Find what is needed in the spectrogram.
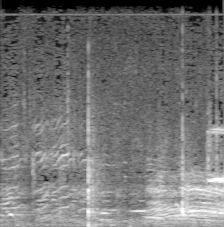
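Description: Volleyball players' voices and shouts, getting louder in the second half, with a single sharp smack about a second in: a hand striking the volleyball.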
